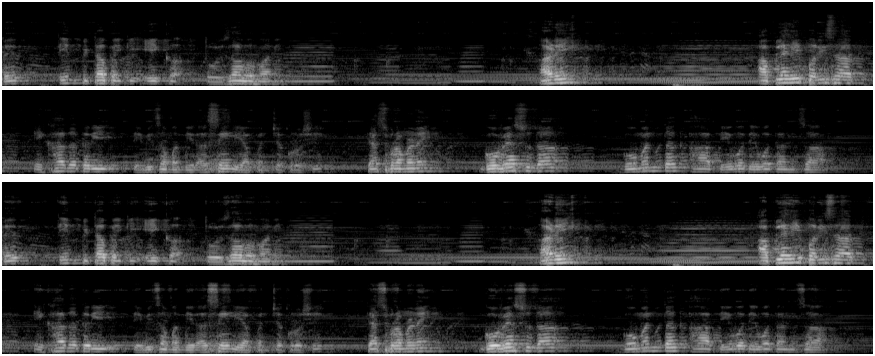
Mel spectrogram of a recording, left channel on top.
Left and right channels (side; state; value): both; normal; correlation 0.34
